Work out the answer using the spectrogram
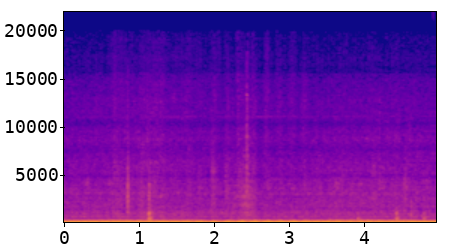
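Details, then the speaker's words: Engine first started, before the camshaft position sensor was replaced: deep, lumpy, uneven idle, the engine misfiring and running poorly. "right so as you can tell it doesn't want to run very well"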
